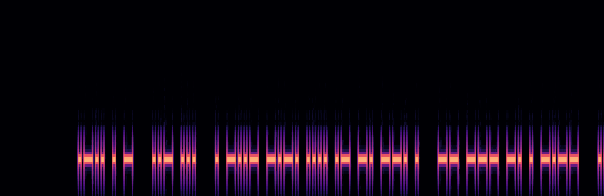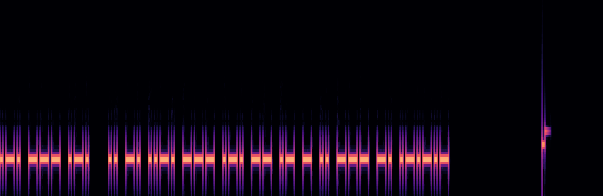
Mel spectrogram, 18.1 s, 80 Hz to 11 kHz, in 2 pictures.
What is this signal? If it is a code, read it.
Morse code, heard as a keyed tone, about 28 wpm, 700 Hz. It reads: LET US EXCHANGE MONEY FOR INFORMATION.
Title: Sentences from Top 1000 Words - Review Part 6 - 28wpm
